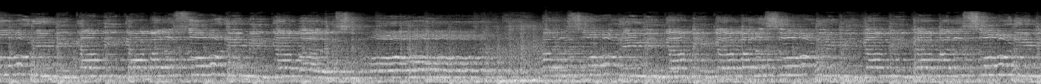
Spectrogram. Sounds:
Female singing, Music

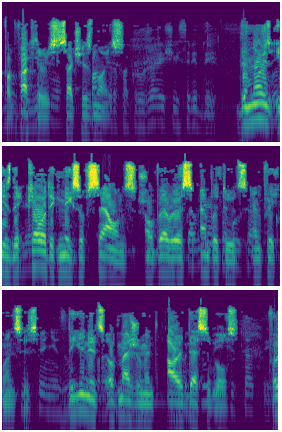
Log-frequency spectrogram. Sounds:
Speech

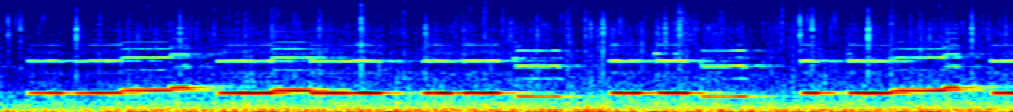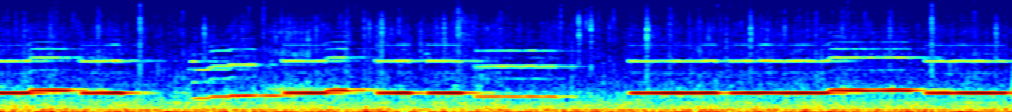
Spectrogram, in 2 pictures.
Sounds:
Flute, Music

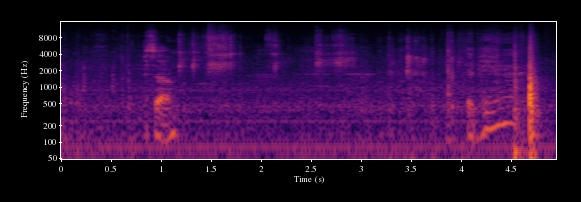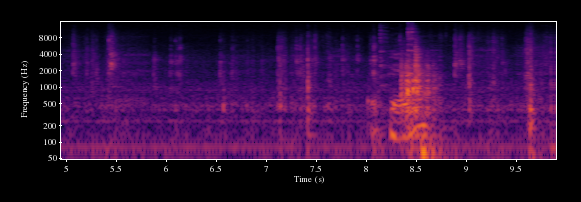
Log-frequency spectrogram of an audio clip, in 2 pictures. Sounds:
Speech

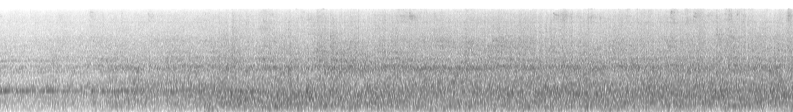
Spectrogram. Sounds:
Rail transport, Vehicle, Train

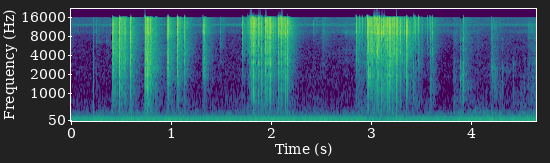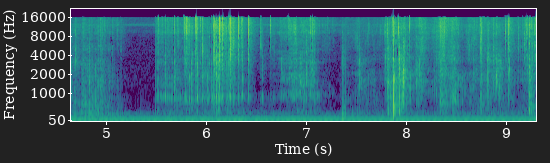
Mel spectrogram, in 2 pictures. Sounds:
ice cracking

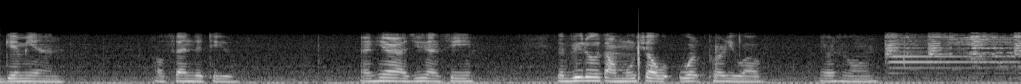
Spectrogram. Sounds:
Music, Speech

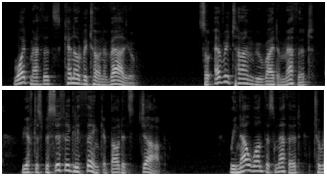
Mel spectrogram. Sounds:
Speech

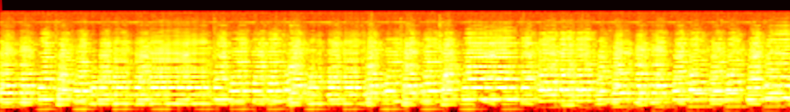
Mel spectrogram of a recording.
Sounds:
Music

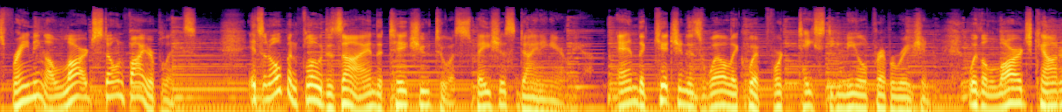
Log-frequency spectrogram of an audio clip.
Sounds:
Music, Speech

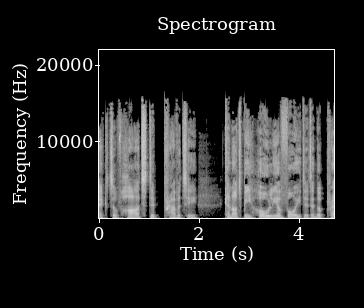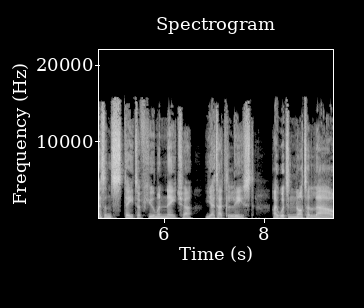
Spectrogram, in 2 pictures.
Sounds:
Speech, Narration

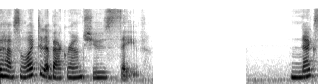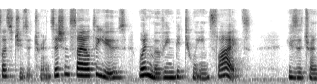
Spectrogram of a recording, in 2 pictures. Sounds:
monologue, Speech

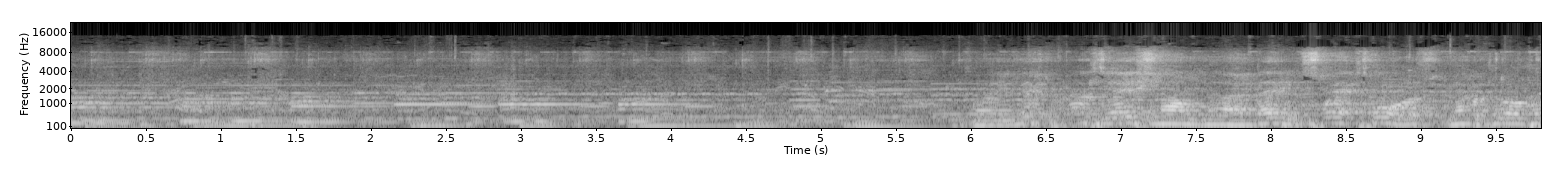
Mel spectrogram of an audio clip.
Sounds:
Animal, Horse, Music, Speech, Clip-clop

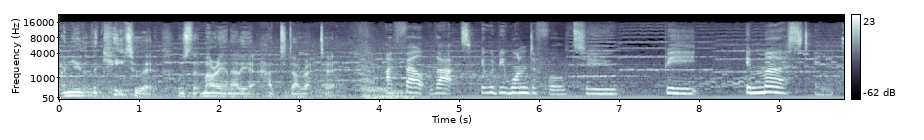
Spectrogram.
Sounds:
Speech, Music

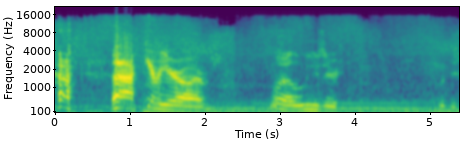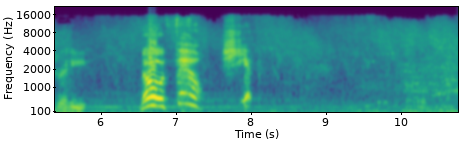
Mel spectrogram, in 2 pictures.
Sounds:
Speech

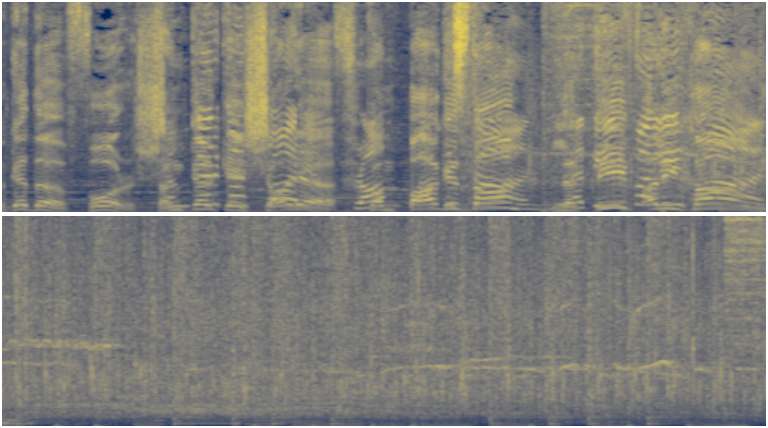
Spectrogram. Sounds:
Speech, Music

